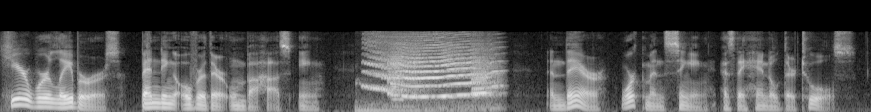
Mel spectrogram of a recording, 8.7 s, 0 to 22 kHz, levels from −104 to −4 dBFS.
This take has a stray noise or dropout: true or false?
true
